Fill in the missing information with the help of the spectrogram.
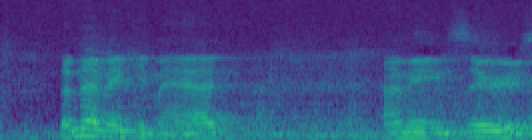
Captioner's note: laughter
